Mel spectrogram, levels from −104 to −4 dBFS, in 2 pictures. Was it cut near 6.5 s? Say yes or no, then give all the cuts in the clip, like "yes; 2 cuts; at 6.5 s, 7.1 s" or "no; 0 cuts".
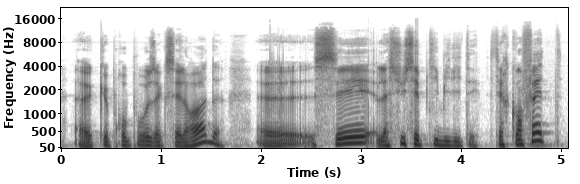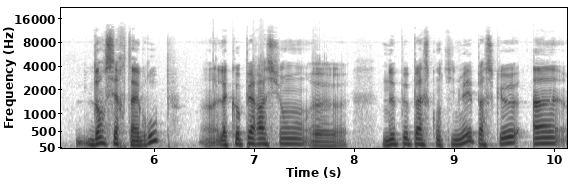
no; 2 cuts; at 3.1 s, 4.2 s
